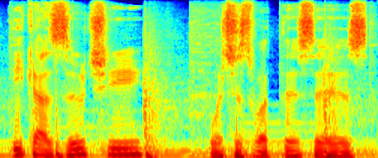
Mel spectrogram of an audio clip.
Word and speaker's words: Ikazuchi: Ikazuchi, which is what this is, the lightning.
